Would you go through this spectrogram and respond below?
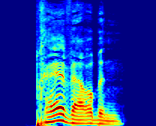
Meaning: plural of Präverb
- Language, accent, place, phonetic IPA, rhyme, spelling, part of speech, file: German, Germany, Berlin, [ˌpʁɛˈvɛʁbn̩], -ɛʁbn̩, Präverben, noun, De-Präverben.ogg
